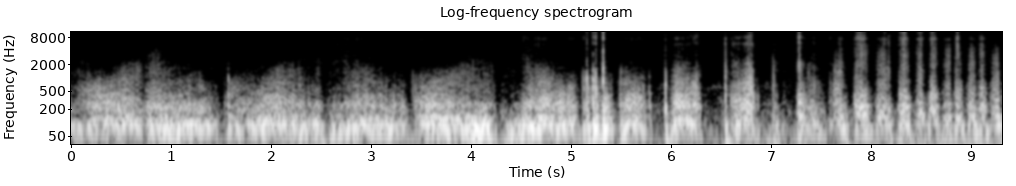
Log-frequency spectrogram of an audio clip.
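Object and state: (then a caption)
Faux leather bag scratched with nails. Long nails scratch the side and front of a hollow, upright, box-shaped yellow faux leather bag shaped like a lemonade carton. The first half is a steady, low, dull rasping; the second half breaks into quicker, short scratching strokes with sharper, brighter edges.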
